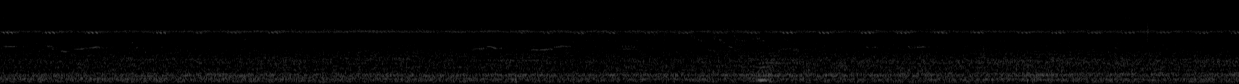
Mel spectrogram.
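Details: Bees that appeared queenless build comb from the bottom up inside a transparent hive. A steady, rich buzzing hum with faint pulsed high tones above and a soft low thump near the eighth second.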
